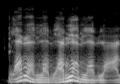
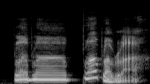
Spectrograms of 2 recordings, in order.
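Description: First: Said in the usual way. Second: High, sing-song blah blah; imitating his wife's high chatter; a playful high-pitched babble; mock high blah. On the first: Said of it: "And I'll go". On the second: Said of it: "other days she'll go".

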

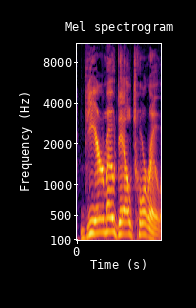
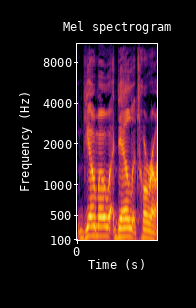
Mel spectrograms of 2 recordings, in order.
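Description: First: Guillermo del Toro in a put-on accent, pitched up. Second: Said in the usual way. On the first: Shown as a demonstration. Host showing his easier way, accented Guillermo del Toro. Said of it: "I'll say it like that". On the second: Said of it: "I have such a hard time with that word".

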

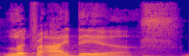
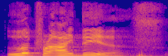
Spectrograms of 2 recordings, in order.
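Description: First: Said in the usual way. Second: High, loud and slow; sermon point stressed; emphatic slow preaching. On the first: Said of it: "repeated softer". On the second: Shown as a demonstration. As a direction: lean into each word. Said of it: "repeated for emphasis".

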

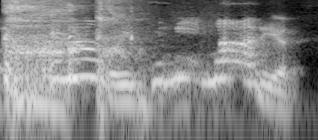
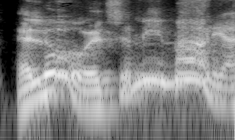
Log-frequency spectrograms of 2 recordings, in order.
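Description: First: High, bright-pitched Mario. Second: High Mario voice. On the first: Friend's first try at Mario, high and chirpy. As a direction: chirp it out as the cheerful plumber. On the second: Second take of the Mario greeting, high. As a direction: pitch way up on Mario. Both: Retold or imitated. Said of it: "He goes".

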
